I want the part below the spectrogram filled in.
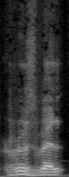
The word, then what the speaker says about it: Roosevelt: Bueno, de fet, pronuncies Roosevelt. – Es diu Roosevelt, eh? – Perquè era d'origen holandès, ell deia que es deia Roosevelt.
